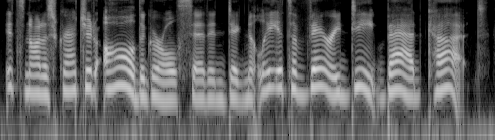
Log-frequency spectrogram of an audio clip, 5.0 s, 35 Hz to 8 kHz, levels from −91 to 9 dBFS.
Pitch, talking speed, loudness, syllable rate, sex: 215 Hz, 195 wpm, -19 LUFS, 4.2 syllables/s, female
